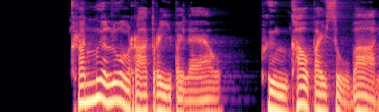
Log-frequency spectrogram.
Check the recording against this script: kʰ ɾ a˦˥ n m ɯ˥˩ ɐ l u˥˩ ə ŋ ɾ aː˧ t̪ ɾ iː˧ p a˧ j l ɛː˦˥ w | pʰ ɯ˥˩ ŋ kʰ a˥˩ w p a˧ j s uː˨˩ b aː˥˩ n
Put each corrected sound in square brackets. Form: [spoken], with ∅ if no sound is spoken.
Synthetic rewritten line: kʰ ɾ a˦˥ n m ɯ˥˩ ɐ l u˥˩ ə ŋ ɾ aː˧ t̪ ɾ iː˧ p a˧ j l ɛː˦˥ w | pʰ [ɯ˧] ŋ kʰ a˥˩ w p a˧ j s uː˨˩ b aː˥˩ n

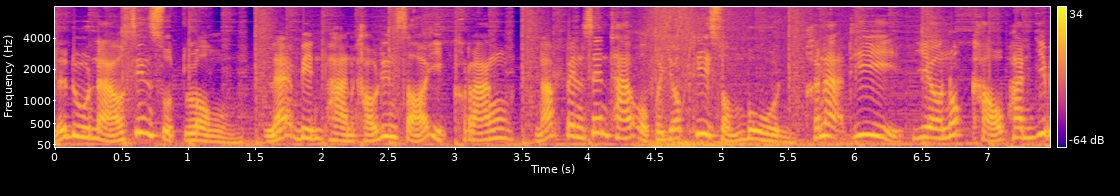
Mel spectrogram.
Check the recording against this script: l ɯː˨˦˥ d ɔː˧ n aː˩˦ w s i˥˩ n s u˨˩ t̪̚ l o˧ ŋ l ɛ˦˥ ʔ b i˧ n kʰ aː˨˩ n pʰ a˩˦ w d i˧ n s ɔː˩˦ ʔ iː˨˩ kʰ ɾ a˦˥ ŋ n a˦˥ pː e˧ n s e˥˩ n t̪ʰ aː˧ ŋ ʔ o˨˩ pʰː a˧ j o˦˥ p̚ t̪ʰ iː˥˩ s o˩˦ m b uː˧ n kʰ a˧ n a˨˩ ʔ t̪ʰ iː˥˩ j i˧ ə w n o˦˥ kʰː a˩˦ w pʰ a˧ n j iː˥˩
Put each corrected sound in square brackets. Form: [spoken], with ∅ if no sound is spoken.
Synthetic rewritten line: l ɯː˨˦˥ d [uː˧] n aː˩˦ w s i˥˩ n s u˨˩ t̪̚ l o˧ ŋ l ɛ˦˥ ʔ b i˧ n [pʰ] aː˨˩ n [kʰ] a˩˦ w d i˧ n s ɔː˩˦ ʔ iː˨˩ kʰ ɾ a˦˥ ŋ n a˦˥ pː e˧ n s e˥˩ n t̪ʰ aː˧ ŋ ʔ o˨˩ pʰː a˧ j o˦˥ p̚ t̪ʰ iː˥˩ s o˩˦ m b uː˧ n kʰ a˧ n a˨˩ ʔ t̪ʰ iː˥˩ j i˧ ə w n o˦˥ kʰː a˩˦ w pʰ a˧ n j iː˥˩

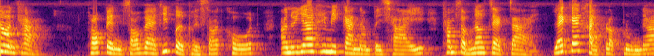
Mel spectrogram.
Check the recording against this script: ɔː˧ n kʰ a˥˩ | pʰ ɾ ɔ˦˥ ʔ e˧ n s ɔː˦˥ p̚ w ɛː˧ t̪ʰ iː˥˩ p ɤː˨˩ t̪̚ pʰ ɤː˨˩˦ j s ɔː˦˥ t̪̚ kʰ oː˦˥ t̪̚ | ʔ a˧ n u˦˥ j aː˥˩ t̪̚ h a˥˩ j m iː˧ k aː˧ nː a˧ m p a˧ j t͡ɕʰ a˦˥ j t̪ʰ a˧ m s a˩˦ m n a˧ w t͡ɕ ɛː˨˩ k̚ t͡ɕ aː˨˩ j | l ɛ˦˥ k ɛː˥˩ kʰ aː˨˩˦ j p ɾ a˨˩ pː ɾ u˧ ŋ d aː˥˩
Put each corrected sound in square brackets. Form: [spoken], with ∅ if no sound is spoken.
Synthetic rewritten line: ɔː˧ n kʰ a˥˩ | pʰ ɾ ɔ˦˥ [p] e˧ n s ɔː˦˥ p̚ w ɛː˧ t̪ʰ iː˥˩ p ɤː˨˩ t̪̚ pʰ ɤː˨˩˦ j s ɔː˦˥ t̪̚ kʰ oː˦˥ t̪̚ | ʔ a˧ n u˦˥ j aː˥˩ t̪̚ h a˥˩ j m iː˧ k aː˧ nː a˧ m p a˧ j t͡ɕʰ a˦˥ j t̪ʰ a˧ m s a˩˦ m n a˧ w t͡ɕ ɛː˨˩ k̚ t͡ɕ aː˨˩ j | l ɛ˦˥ k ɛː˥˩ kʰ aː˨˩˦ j p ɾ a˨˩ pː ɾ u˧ ŋ d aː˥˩

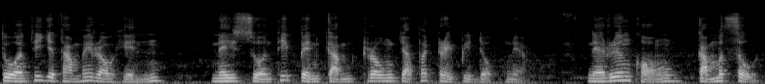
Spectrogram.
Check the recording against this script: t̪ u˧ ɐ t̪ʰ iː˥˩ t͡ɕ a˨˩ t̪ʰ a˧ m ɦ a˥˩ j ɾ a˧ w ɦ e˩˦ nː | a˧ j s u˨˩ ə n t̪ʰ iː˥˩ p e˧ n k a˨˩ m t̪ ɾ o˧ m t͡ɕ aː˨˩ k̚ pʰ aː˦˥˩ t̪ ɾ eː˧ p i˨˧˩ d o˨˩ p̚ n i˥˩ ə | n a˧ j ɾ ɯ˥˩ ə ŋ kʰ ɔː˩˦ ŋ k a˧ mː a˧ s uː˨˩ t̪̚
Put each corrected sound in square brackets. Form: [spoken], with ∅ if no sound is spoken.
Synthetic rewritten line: t̪ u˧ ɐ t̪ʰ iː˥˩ t͡ɕ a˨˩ t̪ʰ a˧ m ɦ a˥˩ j ɾ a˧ w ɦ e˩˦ nː | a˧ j s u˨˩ ə n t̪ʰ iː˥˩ p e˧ n k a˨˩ m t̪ ɾ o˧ [ŋ] t͡ɕ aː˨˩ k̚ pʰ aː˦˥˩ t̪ ɾ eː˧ p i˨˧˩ d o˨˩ [k̚] n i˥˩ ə | n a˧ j ɾ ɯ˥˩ ə ŋ kʰ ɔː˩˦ ŋ k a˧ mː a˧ s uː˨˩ t̪̚

